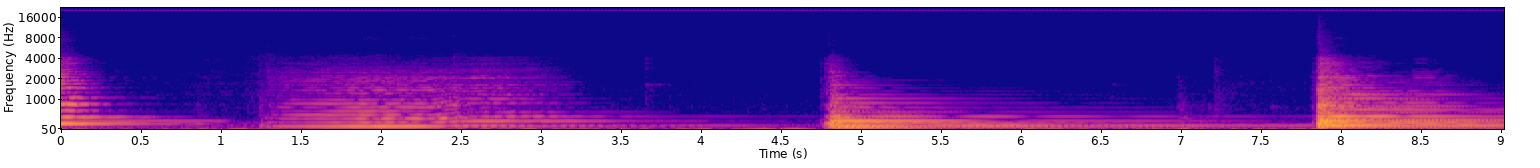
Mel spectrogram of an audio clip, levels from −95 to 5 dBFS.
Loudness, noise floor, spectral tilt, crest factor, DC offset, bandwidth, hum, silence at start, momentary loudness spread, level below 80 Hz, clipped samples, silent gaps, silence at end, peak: -27 LUFS; -51 dBFS; -11 dB/octave; 22 dB; under 0.1%; over 20 kHz; none; 0 s; 27 LU; -60 dBFS; under 0.1%; none; 0 s; -6 dBFS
